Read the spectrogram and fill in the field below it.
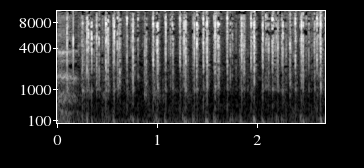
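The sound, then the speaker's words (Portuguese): Rapid, steady typing on a mechanical keyboard with linear Cherry MX Red switches, dense overlapping clacks with no voices, continuous for the whole stretch. “O, esse aqui é o meu, meu Cherry Red.”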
